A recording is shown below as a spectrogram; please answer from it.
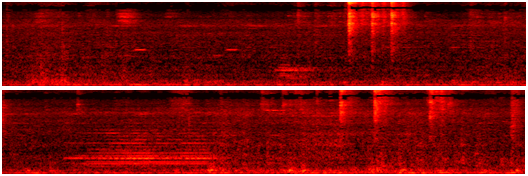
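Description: Train horn sounding from inside a moving passenger coach: a short note about three seconds in and a longer one from about six seconds in, over the steady low rumble of the train running on the rails. A few sharp clicks from the wheels and track come about four seconds in and again near the end.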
